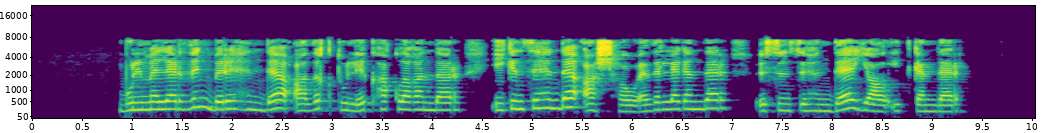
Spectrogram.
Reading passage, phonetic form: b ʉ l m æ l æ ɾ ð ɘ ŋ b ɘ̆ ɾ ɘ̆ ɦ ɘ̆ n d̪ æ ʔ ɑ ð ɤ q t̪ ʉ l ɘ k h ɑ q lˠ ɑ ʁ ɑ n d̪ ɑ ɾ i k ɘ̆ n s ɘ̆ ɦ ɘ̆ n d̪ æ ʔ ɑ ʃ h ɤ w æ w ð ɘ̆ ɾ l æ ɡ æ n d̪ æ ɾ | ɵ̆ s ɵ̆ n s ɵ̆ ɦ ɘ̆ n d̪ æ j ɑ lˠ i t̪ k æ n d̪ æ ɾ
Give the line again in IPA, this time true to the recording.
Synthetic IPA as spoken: b ʉ l m æ l æ ɾ ð ɘ ŋ b ɘ̆ ɾ ɘ̆ ɦ ɘ̆ n d̪ æ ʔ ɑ ð ɤ q t̪ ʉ l ɘ k h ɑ q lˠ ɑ ʁ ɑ n d̪ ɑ ɾ i k ɘ̆ n s ɘ̆ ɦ ɘ̆ n d̪ æ ʔ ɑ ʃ h ɤ w æ ð ɘ̆ ɾ l æ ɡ æ n d̪ æ ɾ | ɵ̆ s ɵ̆ n s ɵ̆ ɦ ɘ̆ n d̪ æ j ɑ lˠ i t̪ k æ n d̪ æ ɾ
